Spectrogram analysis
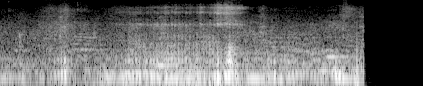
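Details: Sleeping shelter cat: low rumbling purr blended with soft snoring on each breath; purring and snoring at the same time.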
